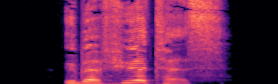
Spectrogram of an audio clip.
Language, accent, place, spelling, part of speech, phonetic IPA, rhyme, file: German, Germany, Berlin, überführtes, adjective, [ˌyːbɐˈfyːɐ̯təs], -yːɐ̯təs, De-überführtes.ogg
- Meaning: strong/mixed nominative/accusative neuter singular of überführt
